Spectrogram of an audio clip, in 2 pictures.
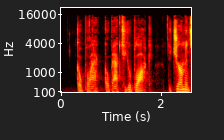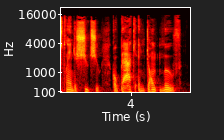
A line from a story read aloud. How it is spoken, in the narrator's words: some prisoners who whispered to us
